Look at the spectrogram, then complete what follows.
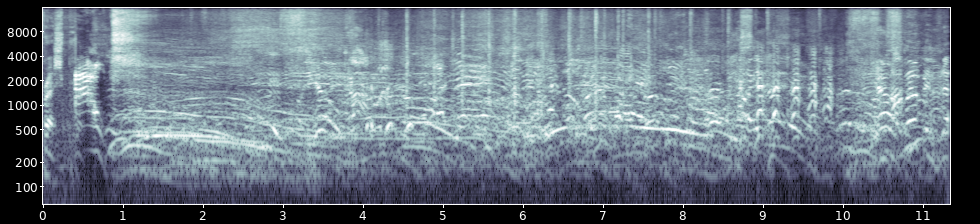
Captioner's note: crowd Reaction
